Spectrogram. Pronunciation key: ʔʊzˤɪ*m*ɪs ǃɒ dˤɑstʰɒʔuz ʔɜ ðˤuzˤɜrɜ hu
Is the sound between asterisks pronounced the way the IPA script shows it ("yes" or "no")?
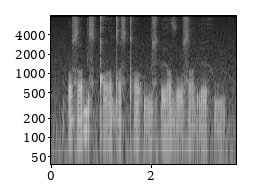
no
